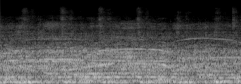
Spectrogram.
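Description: Stadium crowd cheering, with children's long high shouts rising above it, over loud dance music.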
